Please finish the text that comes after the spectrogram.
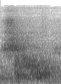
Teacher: When pronounced using the third tone, shao, the character means a few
